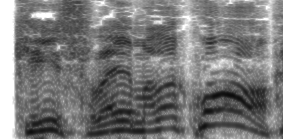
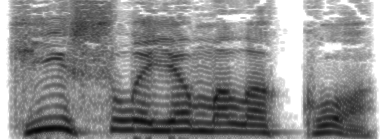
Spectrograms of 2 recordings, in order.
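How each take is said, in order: First: Raven crying out in mock horror, higher; lightly voiced raven recoiling in horror; horrified croak. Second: Said in the usual way. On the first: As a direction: squawk it out aghast. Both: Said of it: "в ужасе каркнул Абрахас".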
